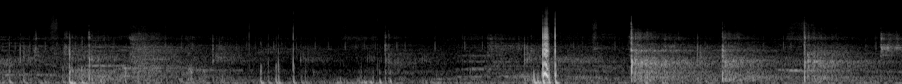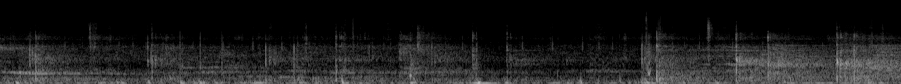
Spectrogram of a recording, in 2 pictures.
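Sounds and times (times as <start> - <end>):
tennis ball bouncing on court: 6.3 - 11.0, 11.6 - 17.9.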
